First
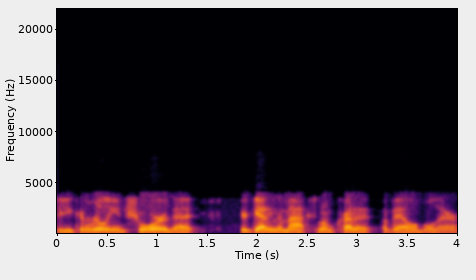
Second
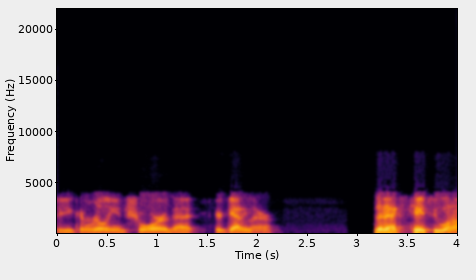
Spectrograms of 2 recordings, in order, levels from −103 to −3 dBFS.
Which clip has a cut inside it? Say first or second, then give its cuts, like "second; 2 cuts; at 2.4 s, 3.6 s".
second; 2 cuts; at 1.5 s, 1.9 s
